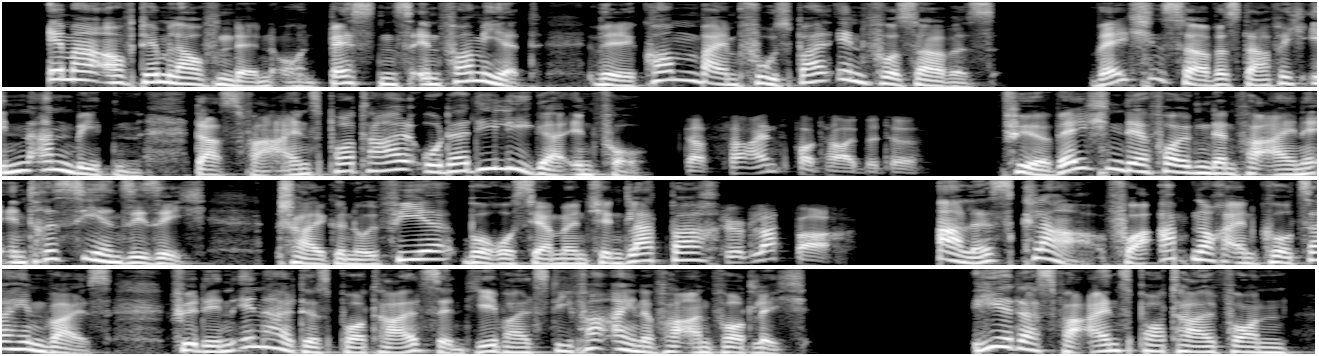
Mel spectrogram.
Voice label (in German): telefon, deutsch maenner; sprecher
